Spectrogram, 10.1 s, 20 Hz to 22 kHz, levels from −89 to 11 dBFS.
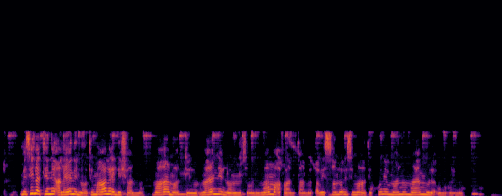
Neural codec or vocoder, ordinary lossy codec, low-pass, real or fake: codec, 16 kHz, 16 kbps, FunCodec, trained on LibriTTS, 50 frames a second; MP3, 64 kbps; 7.2 kHz; fake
